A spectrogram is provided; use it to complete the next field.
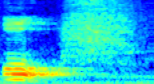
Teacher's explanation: One pronunciation feature that we find in the Queen's English is the use of the or sound instead of oh.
